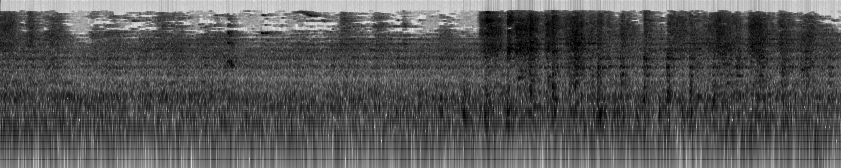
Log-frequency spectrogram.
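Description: Freight train of sliding-wall covered wagons rolling past at steady speed, a continuous rumble of wheels on rail. From about halfway through a rapid clatter of wheel clicks and rattles joins in and grows louder.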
